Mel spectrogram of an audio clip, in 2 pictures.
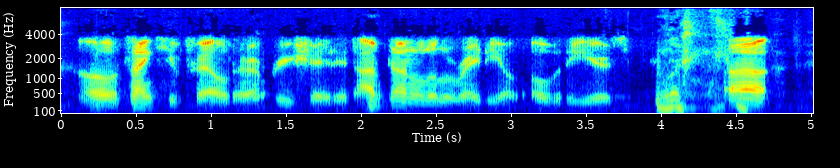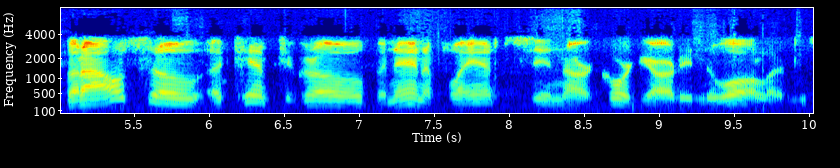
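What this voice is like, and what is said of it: Great radio voice. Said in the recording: “What a great voice. Radio voice.”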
